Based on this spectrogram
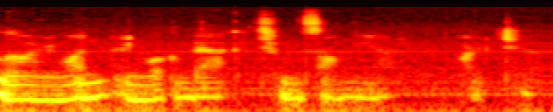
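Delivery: very soft, quiet whisper. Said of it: "sorry for my quiet voice".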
